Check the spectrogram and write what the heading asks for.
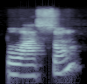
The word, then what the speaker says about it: poisson: Par exemple, mungkin di SMA sudah diajari gurunya poisson, P-O-I-2-S-I-N ya, I-O-N ya, artinya ikan. Kalau S-nya satu, poison, S-nya antara dua huruf artinya racun.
